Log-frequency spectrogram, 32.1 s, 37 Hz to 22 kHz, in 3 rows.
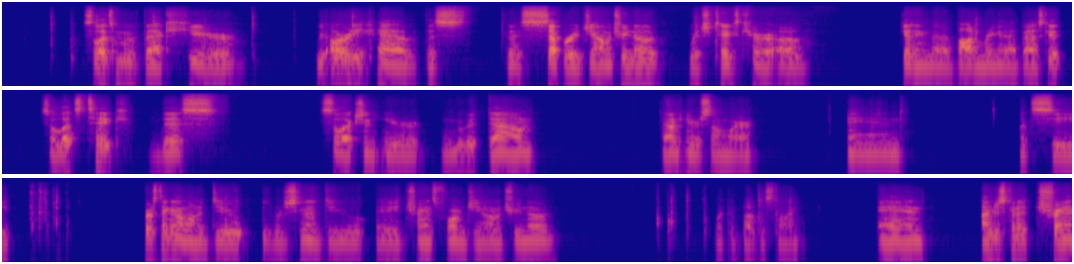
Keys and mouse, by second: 2.5 click, 2.7 right click, 2.8-3.2 drag, 3.2-12.8 right drag, 12.8-27.7 middle drag, 27.7-29.2 right drag.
